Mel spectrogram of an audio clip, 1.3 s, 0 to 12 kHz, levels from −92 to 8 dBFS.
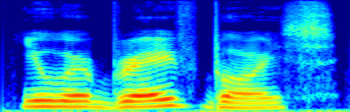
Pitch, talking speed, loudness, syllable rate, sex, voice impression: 165 Hz, 185 wpm, -15 LUFS, 5.1 syllables/s, female, very feminine, slightly young, thin, tensed, weak, slightly dark, slightly soft, clear, fluent, slightly raspy, slightly cute, intellectual, refreshing, sincere, calm, friendly, reassuring, unique, elegant, slightly wild, sweet, lively, slightly strict, slightly intense, sharp, slightly modest, light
